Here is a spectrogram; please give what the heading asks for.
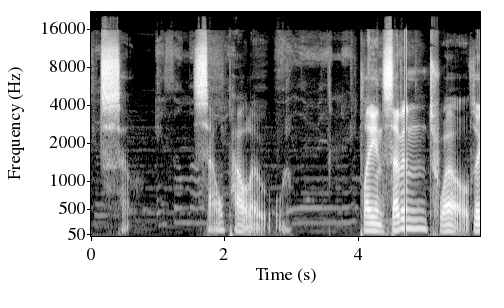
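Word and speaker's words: São Paulo: They lived in Sao Paulo, I believe is how you say it. Sao Paulo.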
